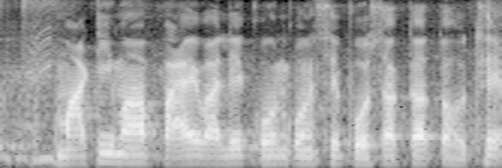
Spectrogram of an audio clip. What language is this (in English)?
Chhattisgarhi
